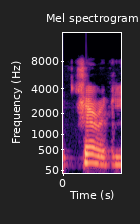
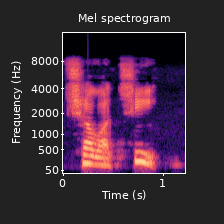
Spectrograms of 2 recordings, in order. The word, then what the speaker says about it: Cherokee: I can speak Shoshone some, I can speak Cherokee some, and that's not how you say Cherokee either. They didn't know how to pronounce it. It's called Chelachi.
